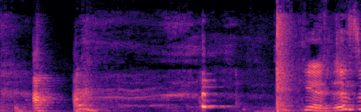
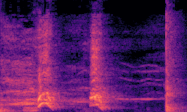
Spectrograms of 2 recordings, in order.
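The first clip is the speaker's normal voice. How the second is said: slow, breathy-sounding put-on starlet voice, much higher; Renee Zellweger impression. Doing her Renee Zellweger voice for her friend. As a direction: coo it slowly like Bridget Jones. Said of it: "my Renelle Zellweger voice".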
